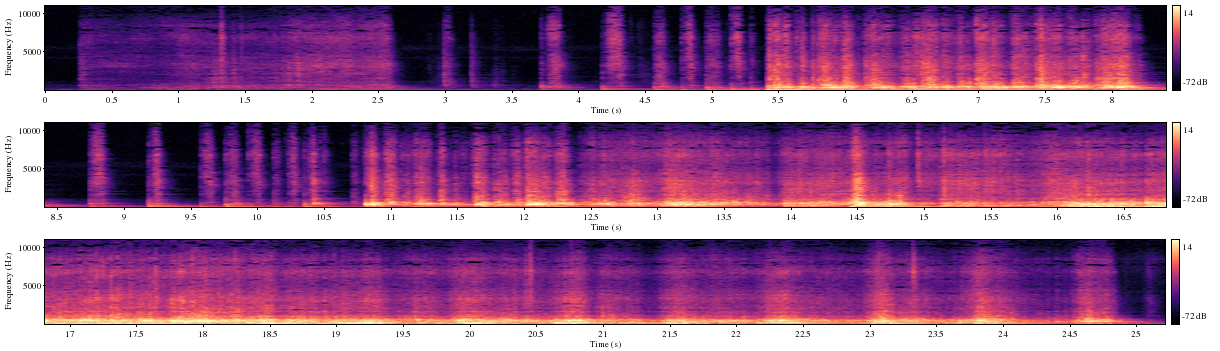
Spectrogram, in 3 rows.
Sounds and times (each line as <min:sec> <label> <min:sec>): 0:03.7 Rubbing a plastic cup upside down on the surface 0:08.2
0:09.6 Rubbing a plastic cup upside down on the surface 0:25.2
